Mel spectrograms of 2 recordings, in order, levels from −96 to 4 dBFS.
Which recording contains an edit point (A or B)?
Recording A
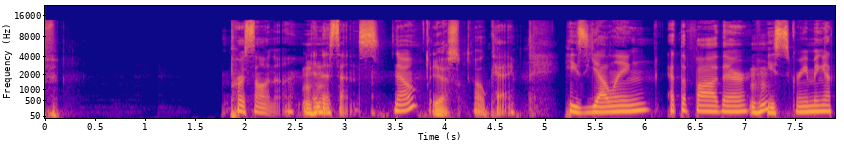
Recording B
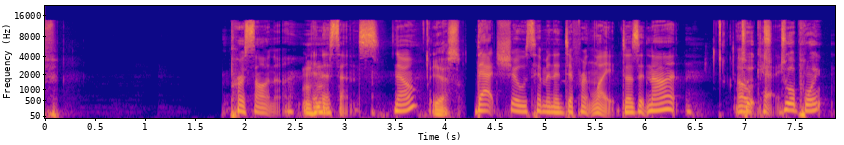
B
